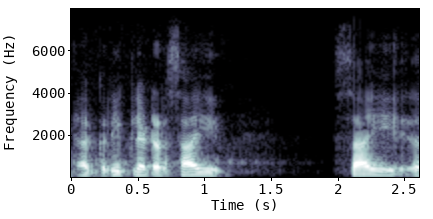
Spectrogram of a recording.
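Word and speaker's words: psi: Kilo pascal के पी इसका जो है वो यूनिट है और ये ग्रीक लेटर साई साई से हम इसको रिप्रेजेंट करते हैं। ये साई में पी जो है वो साइलेंट है और ये साई का सिंबल है।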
